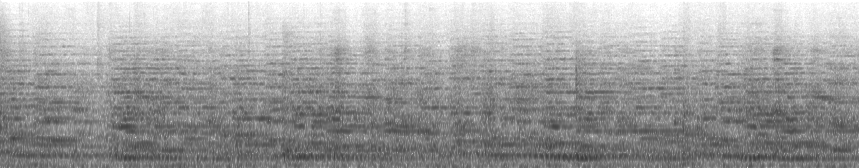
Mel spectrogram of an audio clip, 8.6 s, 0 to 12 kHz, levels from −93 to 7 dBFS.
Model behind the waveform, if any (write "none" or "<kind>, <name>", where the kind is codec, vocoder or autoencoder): vocoder, BigVGAN v2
